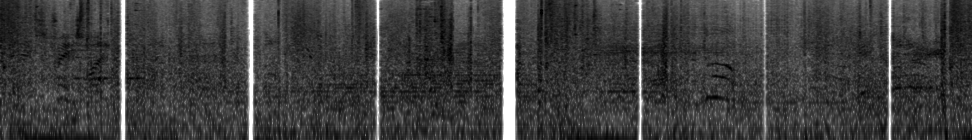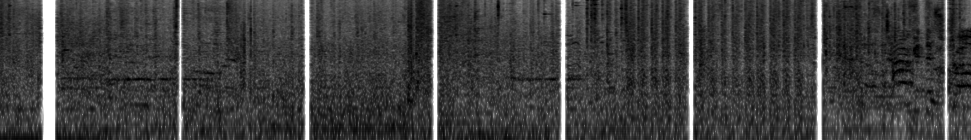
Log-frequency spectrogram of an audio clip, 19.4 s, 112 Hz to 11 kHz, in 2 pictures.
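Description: Heavy Battlefield 1 trench combat as a field gun is destroyed: loud, continuous rifle and machine-gun fire with repeated booming explosions, sharp impacts punctuating the din, and voices shouting over it.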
